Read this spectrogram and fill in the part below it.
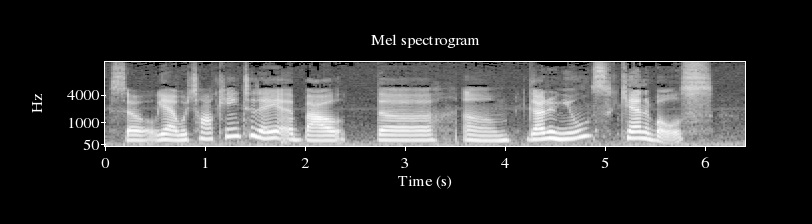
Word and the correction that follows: Garanhuns: I said the name wrong. Garanhuns. It's with an A.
